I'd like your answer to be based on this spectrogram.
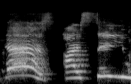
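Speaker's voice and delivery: excited cheer. Real, not acted. Host cheering the guest on.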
